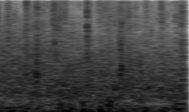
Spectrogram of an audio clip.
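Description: Hooves clip-clop in a steady walking rhythm as a horse is ridden in the mountains of Georgia around Mestia and Ushguli, close and continuous.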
